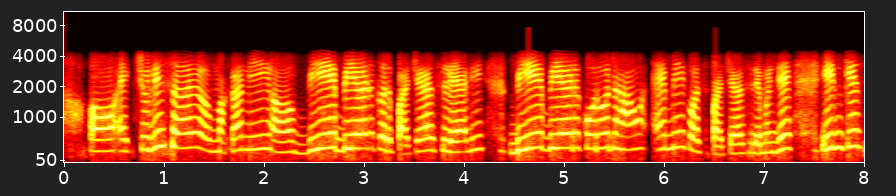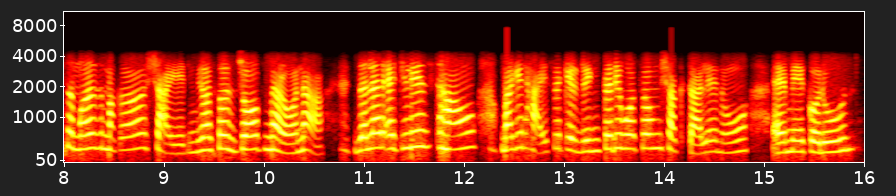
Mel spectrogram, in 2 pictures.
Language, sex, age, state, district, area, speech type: Goan Konkani, female, 18-30, Goa, Tiswadi, rural, conversation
